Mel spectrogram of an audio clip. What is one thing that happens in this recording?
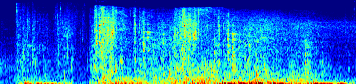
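A metal supply bin hisses and slides open.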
